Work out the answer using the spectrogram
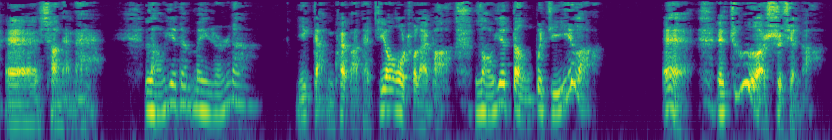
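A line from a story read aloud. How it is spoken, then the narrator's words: Respectful, smiling. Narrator (Chinese): 恭敬的笑着说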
